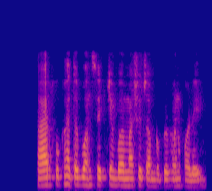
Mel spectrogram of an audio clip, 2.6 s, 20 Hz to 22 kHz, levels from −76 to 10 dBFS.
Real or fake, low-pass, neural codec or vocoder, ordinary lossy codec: fake; 7.2 kHz; codec, 24 kHz, 0.9 kbps, WavTokenizer, medium speech release version 2; AAC, 48 kbps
